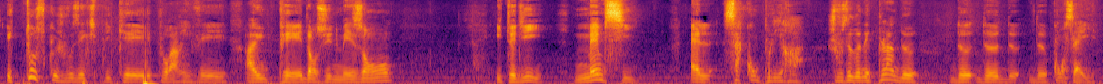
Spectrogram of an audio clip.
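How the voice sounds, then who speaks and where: A male rabbi teaching a Torah lesson in a mid-pitched voice. He is emphatic and repeats his key phrases, with the volume rising and falling. A faint hiss sits underneath. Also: normal speed. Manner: emphatic, repeats key phrases, swings between loud and soft.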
